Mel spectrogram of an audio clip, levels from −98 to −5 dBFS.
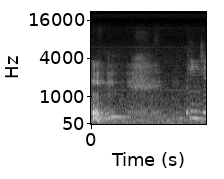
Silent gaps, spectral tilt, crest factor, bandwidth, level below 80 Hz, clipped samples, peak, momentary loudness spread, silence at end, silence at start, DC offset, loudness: none; -7 dB/octave; 24 dB; over 20 kHz; -60 dBFS; under 0.1%; -12 dBFS; 18 LU; 0 s; 0 s; under 0.1%; -38 LUFS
